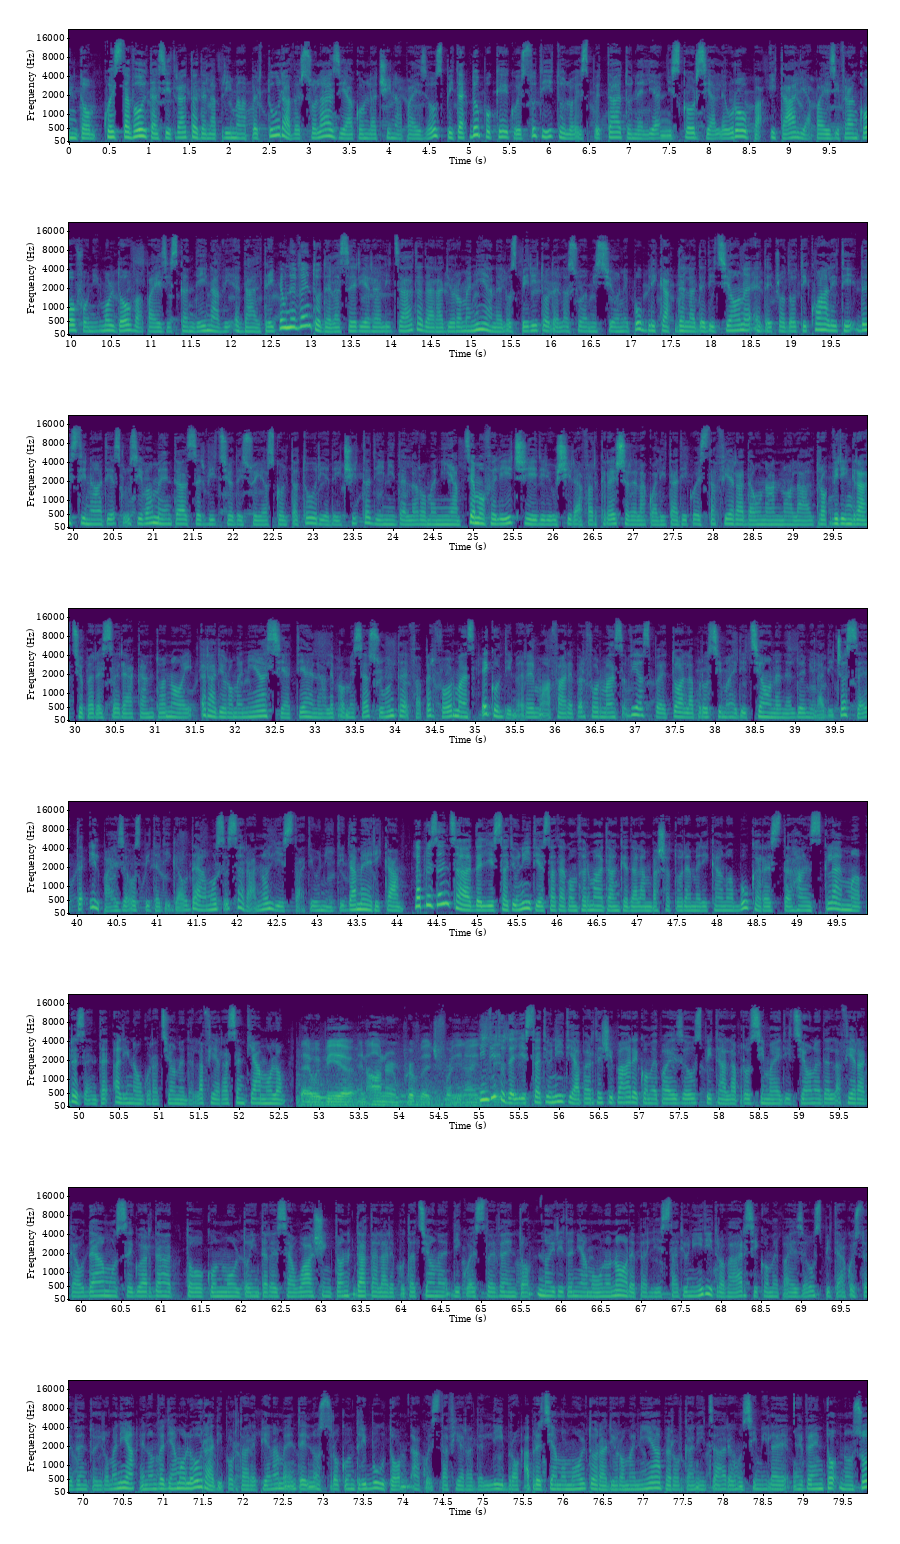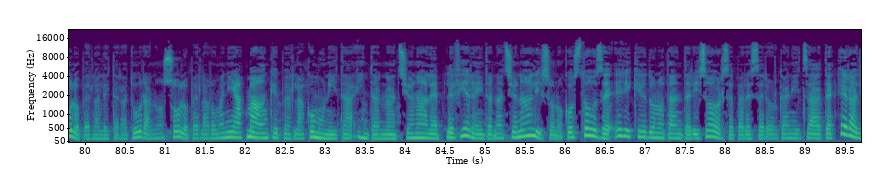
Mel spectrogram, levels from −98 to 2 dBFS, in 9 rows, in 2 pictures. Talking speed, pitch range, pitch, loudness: 160 wpm, 145-175 Hz, 155 Hz, -34 LUFS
